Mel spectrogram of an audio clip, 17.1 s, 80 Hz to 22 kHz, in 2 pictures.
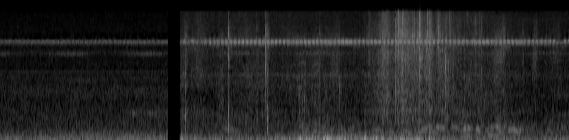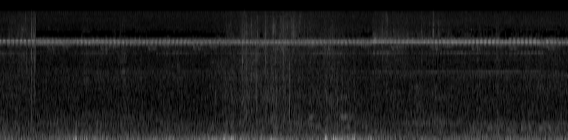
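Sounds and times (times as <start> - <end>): crickets trilling: 0.0 - 17.0.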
